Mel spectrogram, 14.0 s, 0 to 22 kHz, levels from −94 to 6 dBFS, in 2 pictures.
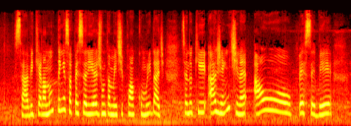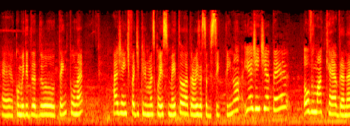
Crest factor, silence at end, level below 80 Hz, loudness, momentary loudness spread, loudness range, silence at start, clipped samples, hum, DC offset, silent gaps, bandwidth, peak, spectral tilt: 14 dB; 0 s; -48 dBFS; -14 LUFS; 7 LU; 2 LU; 0 s; under 0.1%; none; under 0.1%; none; 16.5 kHz; -2 dBFS; -2.5 dB/octave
